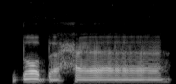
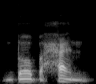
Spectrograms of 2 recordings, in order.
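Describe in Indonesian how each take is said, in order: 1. Kata ini berakhir dengan vokal yang dipanjangkan. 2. Kata ini berakhir dengan bunyi n. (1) "Tapi bila berhenti" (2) "Kalau sambung"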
